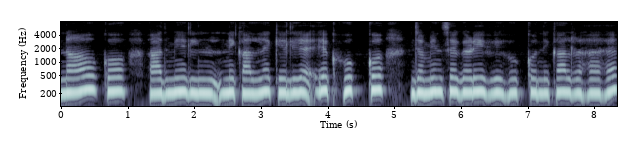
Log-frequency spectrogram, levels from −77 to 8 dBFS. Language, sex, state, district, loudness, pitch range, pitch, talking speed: Hindi, female, Bihar, Vaishali, -14 LUFS, 205-225 Hz, 215 Hz, 135 wpm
